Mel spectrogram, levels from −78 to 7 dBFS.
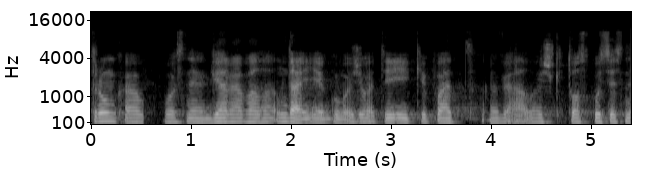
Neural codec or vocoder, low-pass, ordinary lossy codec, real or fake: vocoder, 24 kHz, 100 mel bands, Vocos; 10.8 kHz; AAC, 32 kbps; fake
